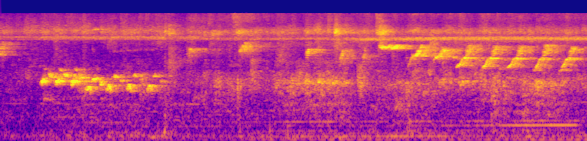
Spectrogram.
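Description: Birds chirping: a quick run of notes about half a second in, then a fast series of high repeated notes near the end.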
